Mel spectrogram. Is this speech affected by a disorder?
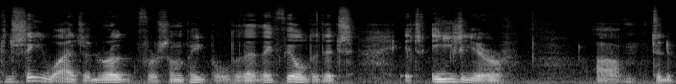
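Yes: cerebral palsy; congenital cerebral palsy, confined to a wheelchair.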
